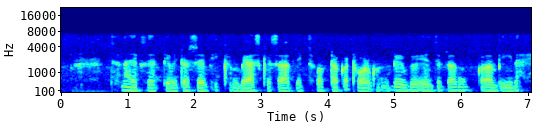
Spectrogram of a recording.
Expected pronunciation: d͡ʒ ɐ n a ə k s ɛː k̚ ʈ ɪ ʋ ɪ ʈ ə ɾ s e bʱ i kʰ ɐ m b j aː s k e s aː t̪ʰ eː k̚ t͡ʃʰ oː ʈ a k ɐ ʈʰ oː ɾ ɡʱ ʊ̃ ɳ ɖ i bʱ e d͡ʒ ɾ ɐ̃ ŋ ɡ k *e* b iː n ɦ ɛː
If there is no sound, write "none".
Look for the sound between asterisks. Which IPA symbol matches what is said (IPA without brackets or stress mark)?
a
